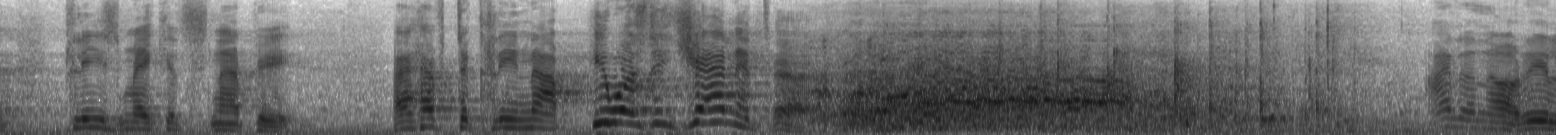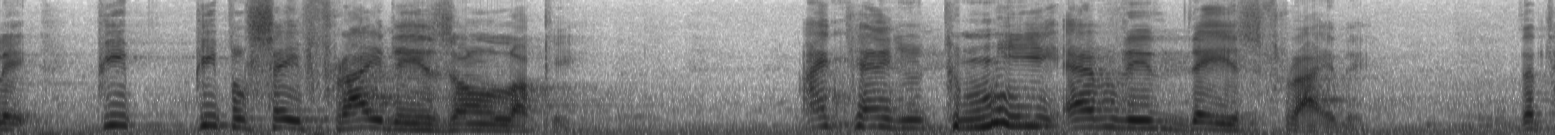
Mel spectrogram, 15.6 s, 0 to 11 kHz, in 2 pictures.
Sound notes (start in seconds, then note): 3.9 audience laughting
